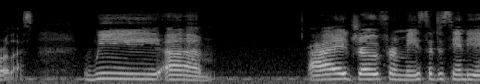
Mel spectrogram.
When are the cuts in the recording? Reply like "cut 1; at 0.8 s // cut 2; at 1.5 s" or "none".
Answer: none

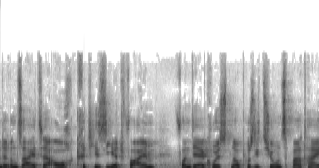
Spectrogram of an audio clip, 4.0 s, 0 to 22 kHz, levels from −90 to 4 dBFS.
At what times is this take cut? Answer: none

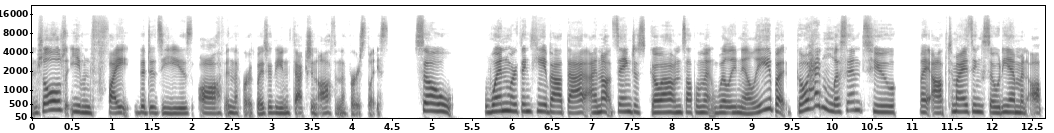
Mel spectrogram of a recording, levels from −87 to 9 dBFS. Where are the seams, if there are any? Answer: none

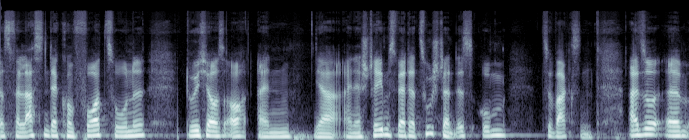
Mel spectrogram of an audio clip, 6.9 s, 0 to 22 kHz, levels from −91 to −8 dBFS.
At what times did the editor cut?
cut 1; at 2.4 s

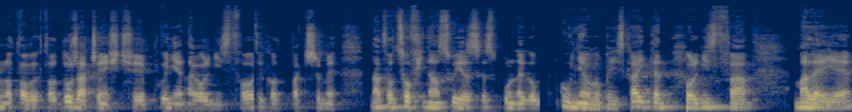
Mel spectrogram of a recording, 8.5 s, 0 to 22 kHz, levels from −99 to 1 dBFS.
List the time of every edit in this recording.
cut 1; at 1.8 s // cut 2; at 2.5 s // cut 3; at 5.4 s // cut 4; at 6.9 s

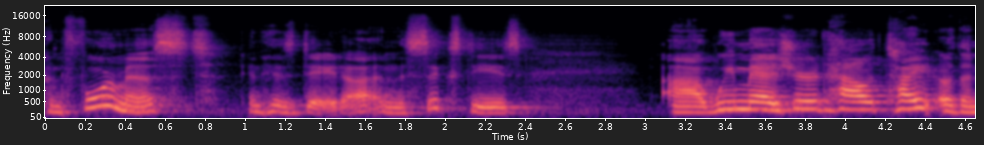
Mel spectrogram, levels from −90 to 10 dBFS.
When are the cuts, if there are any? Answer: none

